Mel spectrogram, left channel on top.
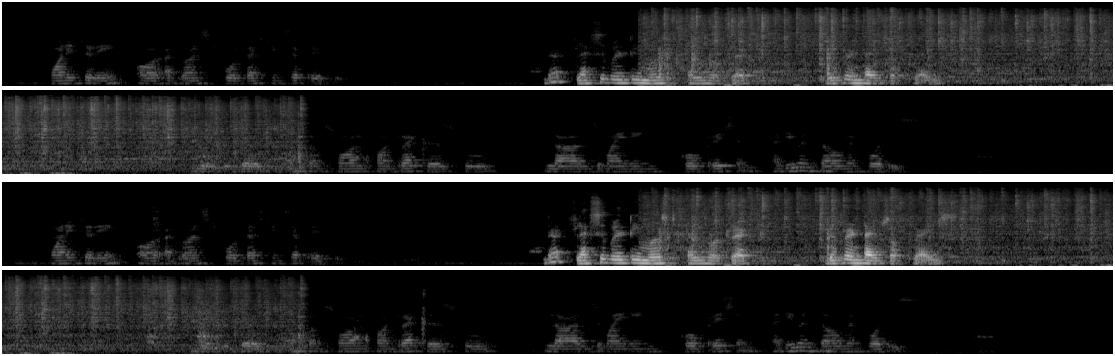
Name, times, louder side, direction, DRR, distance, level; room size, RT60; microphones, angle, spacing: voice 1, 0.5-3.2 12.9-16.0 16.5-17.7 17.9-20.3, equal, ahead, 0.8 m, -50 dB
voice 2, 5.4-7.6 8.2-9.6 12.6-12.7 13.0-13.2, right 6 dB, 55° right, 0.3 m, -29 dB
sound 1, 6.4-14.1, left 2 dB, 30° left, 1.6 m, -37 dB
3.7 x 3.3 x 3.6 m
head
